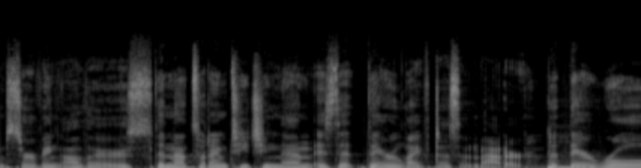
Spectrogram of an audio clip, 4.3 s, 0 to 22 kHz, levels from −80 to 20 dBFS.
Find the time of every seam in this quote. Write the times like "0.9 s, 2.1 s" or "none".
0.9 s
